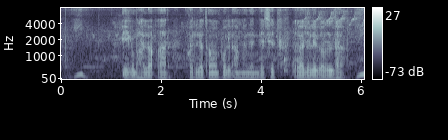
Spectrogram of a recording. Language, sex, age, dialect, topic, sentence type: Bengali, male, 18-24, Jharkhandi, agriculture, statement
